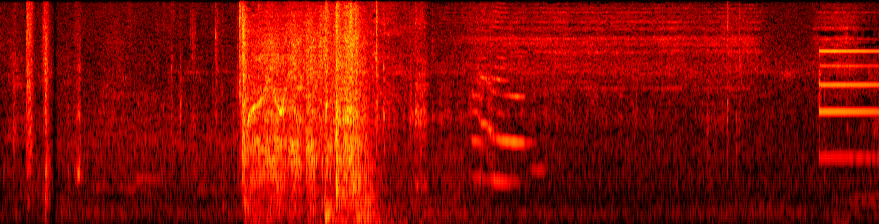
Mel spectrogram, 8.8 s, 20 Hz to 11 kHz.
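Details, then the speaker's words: 2007 Ford Mustang 4.0L V6, freshly rebuilt engine, new fuel pump: short burst of cranking never catches, then quiet; crank no start, owner suspects fuel problem. "we try to start it it cranks over but then it starts like well let me just show you guys"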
